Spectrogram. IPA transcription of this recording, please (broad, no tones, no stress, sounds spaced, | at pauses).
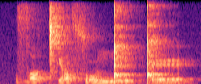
zˤ e ǀʰ e sˤ u ŋ͡ǃ ɘ ǃ ɛ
